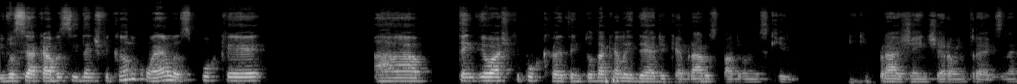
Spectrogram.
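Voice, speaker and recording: Big swings in loudness mark this man's speech. His fairly high voice moves at a moderate pace. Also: ordinary pitch variation. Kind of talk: casual chat.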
